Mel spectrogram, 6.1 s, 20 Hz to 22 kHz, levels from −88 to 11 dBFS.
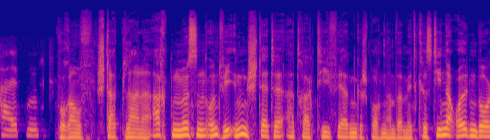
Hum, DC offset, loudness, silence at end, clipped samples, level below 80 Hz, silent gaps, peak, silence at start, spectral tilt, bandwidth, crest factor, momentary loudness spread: none; under 0.1%; -18 LUFS; 0 s; under 0.1%; -56 dBFS; none; -2 dBFS; 0 s; -6.5 dB/octave; 15 kHz; 14 dB; 8 LU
